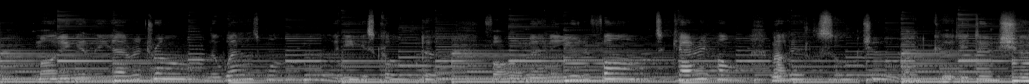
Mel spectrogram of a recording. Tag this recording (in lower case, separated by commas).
musical instrument, guitar, music, plucked string instrument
